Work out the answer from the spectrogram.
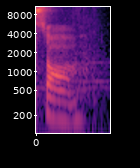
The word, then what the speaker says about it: Psalm: The P is silent? Yeah, so it's Psalm.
